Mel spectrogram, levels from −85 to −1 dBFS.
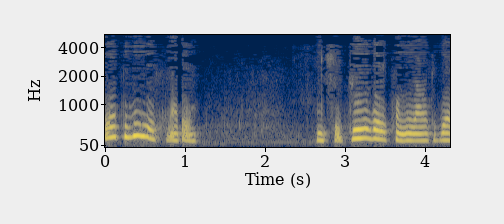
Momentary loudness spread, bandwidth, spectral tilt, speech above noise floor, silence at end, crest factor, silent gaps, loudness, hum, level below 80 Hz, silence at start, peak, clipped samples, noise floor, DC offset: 11 LU; 5.4 kHz; -11 dB/octave; 31 dB; 0 s; 16 dB; none; -18 LUFS; none; -56 dBFS; 0 s; -4 dBFS; under 0.1%; -47 dBFS; under 0.1%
